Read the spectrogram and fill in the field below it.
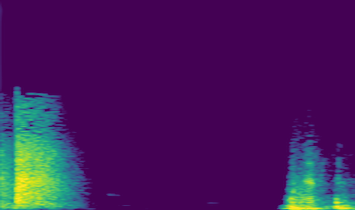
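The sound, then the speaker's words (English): A single sharp gunshot, shooting a man at a cable car, cracks out and fades within half a second, leaving a stretch of silence before a short burst of low voice follows. “Perhaps we shouldn't have shot that chap.”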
